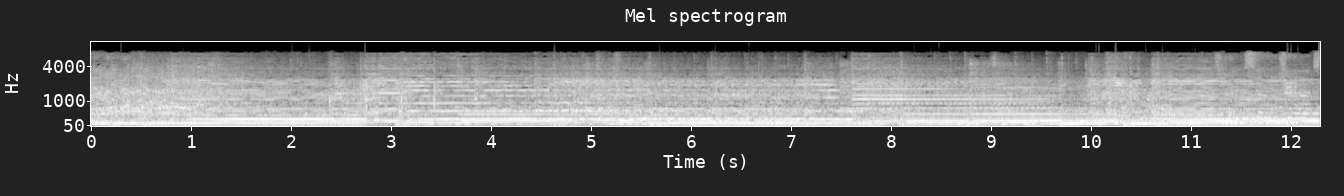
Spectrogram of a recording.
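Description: Live rock band playing an instrumental passage: electric guitars and bass holding sustained chords that change every second or two.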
